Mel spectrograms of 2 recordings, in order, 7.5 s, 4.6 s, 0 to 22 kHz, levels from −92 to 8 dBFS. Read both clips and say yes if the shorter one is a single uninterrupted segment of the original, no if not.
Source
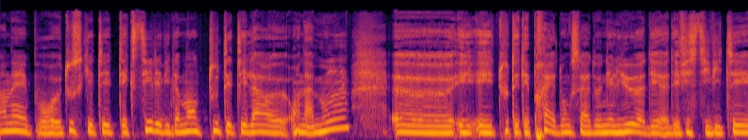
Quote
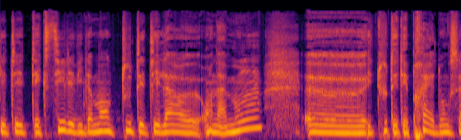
no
